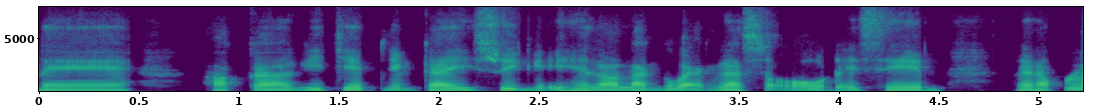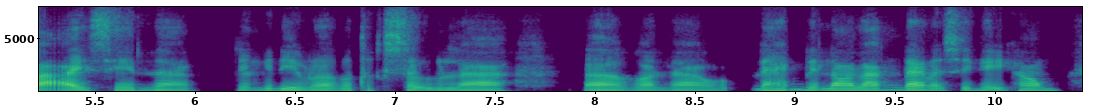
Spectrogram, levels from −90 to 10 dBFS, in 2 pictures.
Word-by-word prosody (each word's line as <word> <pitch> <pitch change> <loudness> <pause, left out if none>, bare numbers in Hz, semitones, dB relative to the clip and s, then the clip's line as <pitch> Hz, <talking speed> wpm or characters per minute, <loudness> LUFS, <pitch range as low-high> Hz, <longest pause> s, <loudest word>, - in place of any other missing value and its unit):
nè 135 0 +1 0.4
hoặc 135 0 -2
là 130 -1 +3
ghi 155 +4 -2
chép - - +1
những 115 -3 -5
cái 170 +8 +3
suy 180 -3 0
nghĩ 155 +1 -4
hay 175 -1 0
lo 155 -1 +4
lắng 150 +5 +1
của 180 - -2
bạn - - +2
ra 140 +1 +3
sổ 145 - -1
để 125 +2 -1
xem 150 0 0 0.4
hay - - +2
đọc - - 0
lại 125 - +6
xem 145 0 -3
là 130 -4 -1 0.2
những 125 0 -6
cái 165 - -4
điều 150 -5 0
đó 155 +2 +1
có 190 - -3
thực 160 -3 -9
sự - - -2
là, 120 -2 +1 0.4
ờ, 120 -2 +3
gọi 110 -1 -2
là, 115 -2 -1 0.2
đáng 170 - -1
để - - -1
lo 160 0 +3
lắng, 170 +7 +2
đáng 195 -1 +5
để - - -1
suy 160 - -5
nghĩ 145 - -3
hông? 155 -2 -1
145 Hz, 245 wpm, -24 LUFS, 130-160 Hz, 0.4 s, lại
